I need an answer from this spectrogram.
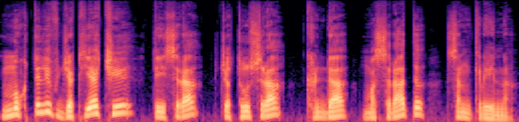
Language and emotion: Kashmiri, neutral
